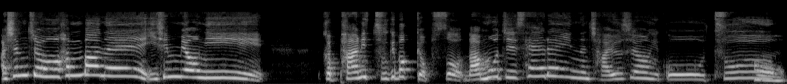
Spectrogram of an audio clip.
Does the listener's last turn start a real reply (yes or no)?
no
